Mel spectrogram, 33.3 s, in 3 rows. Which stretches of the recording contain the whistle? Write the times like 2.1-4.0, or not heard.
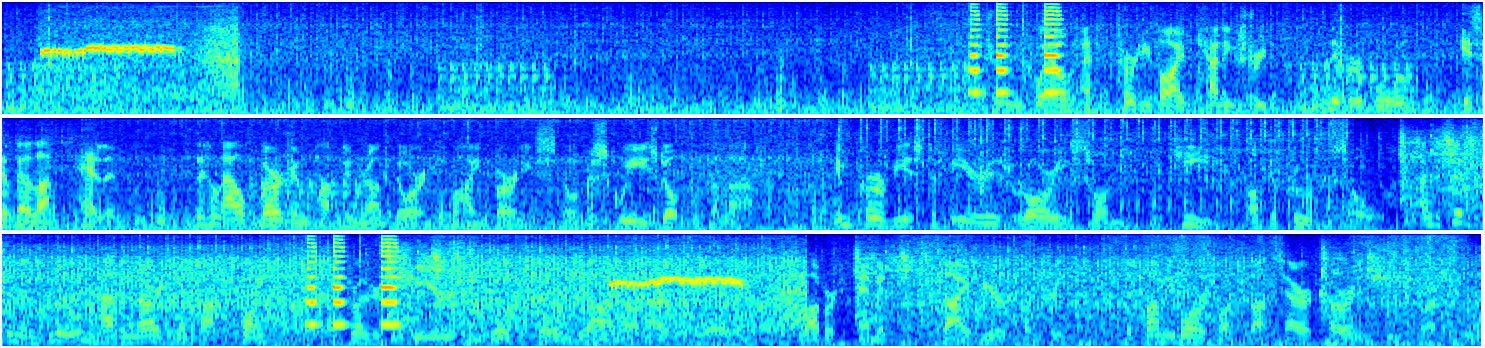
0.2-1.8, 26.7-28.2.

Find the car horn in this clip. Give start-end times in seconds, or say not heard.
7.0-8.0, 24.2-25.2.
